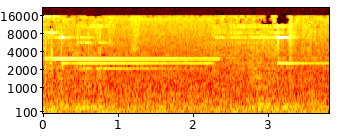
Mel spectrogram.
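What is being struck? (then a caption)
Metal chime tubes on a wooden base. Fingertips with long painted nails tap and stroke across a small desktop chime of several hollow silver metal tubes mounted on a wooden block. Two soft strikes set off bright, high ringing tones that overlap and linger quietly over a faint hiss.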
